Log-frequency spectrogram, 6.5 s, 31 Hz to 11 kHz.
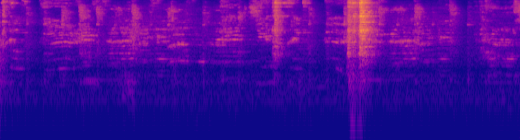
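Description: A loaded 185 lb barbell with bumper plates dropped onto the rubber-matted floor about four and a half seconds in: a single loud thud, with a smaller knock about a second before it. A pop song with singing plays throughout.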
